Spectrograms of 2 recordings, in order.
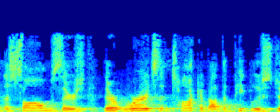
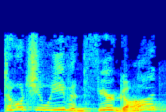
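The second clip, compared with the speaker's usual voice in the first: higher, slow reproach; rebuking; 8 semitones higher than usual. A narrator's reading. Other criminal rebuking the first, reproachful. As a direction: draw out an incredulous challenge. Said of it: "rebuking him".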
